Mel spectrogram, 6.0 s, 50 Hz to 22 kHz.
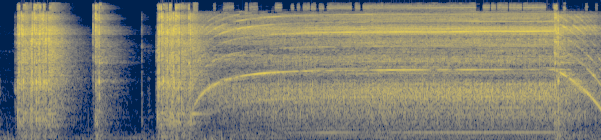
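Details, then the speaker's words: Starter from a 2003 Chevy Silverado bench-tested by jumping positive to the solenoid: click, then clean whine climbing to a steady high pitch before spinning down; normal starter motor spin. "as you can see this starter and starter motor is good and the way that I am doing that is as you can see I have my positive right there and then I'm just jumping it over"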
